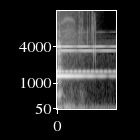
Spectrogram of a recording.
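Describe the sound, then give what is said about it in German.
A telephone rings with an incoming call: a steady electronic ringing tone held throughout, fading slowly over a low background rumble. “da haben wir einen Anruf.”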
